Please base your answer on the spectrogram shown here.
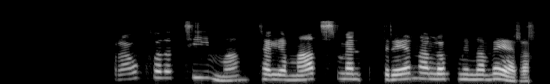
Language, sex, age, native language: Icelandic, female, 40-49, Icelandic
